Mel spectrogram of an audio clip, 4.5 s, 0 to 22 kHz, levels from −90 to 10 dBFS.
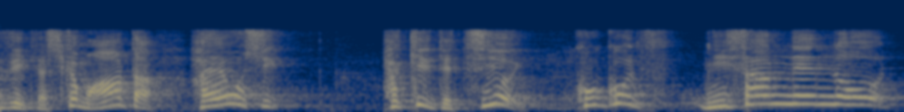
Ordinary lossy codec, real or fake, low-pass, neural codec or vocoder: none; real; 7.2 kHz; none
